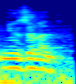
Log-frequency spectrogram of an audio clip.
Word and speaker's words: New Zealand: New Zealand.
